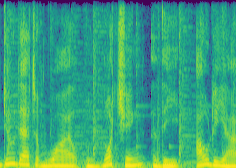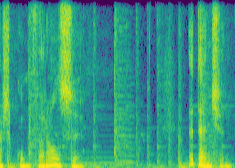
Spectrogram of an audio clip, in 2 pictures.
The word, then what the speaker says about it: oudejaarsconference: And most typically, we do that while watching the oudejaarsconference. Attention, in this context, we pronounce conference the French way.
